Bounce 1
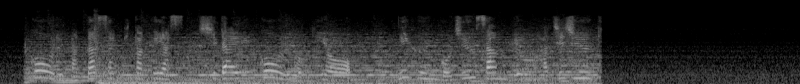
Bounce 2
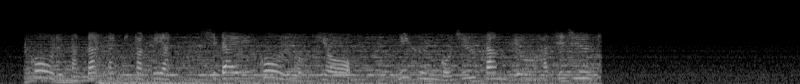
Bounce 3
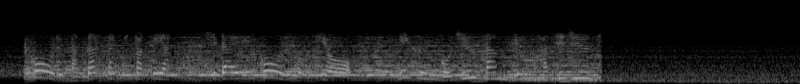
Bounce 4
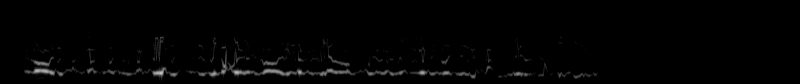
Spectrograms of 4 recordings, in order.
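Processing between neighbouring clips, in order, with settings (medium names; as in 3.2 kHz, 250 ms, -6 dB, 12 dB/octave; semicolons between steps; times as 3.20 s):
elliptic low-pass 3.8 kHz, stop band 40 dB; trim -2 dB
compression 6:1, threshold -32 dBFS, peak gain reduction 14 dB; high-pass sweep 510 Hz -> 110 Hz, 3.92–7.24 s
formants replaced by sine waves; upward expansion 2.5:1, over -46 dBFS; trim +3 dB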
